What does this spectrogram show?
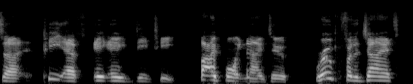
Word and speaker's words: Pfadt: But if you look at his name and how it's spelled, it just looks like something you would say it's Fought. It's Pfadt.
